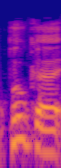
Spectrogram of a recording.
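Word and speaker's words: púca: So, ooh, we can hear how it's said. I'm going to put my headphones on for that. Because I could be saying it wrong. Puka. No, I was saying it right.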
